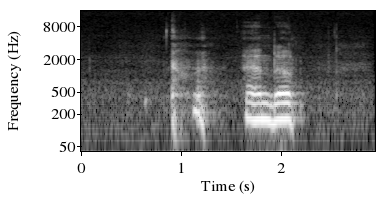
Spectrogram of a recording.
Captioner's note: laughing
